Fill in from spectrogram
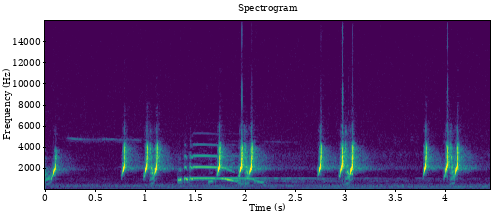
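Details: Common quail delivering its sudden, loud song, sharp three-part phrases spaced about a second apart, with a few lower sliding notes from another bird briefly mixed in.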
